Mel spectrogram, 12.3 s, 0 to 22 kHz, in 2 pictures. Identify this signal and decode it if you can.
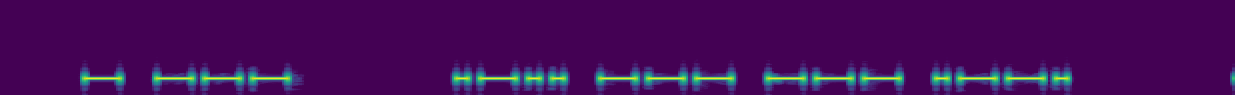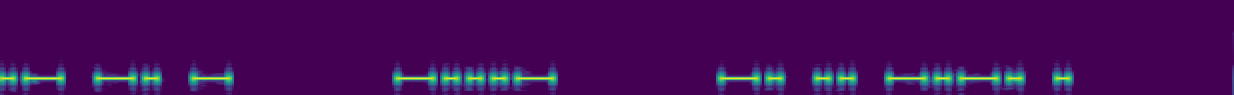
Morse code, heard as a keyed tone, about 20 wpm, 700 Hz. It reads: TO LOOP ANT <BT> NICE
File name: UK MASTER QSOs TRAINING / 20WPM / UK MASTER QSOs 0026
